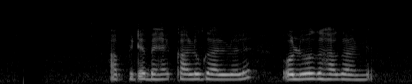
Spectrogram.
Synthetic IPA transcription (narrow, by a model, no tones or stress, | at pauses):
a̰piʈəbæɦækːaluɡalʋələ | oluʋəɡaɦaɡanːə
